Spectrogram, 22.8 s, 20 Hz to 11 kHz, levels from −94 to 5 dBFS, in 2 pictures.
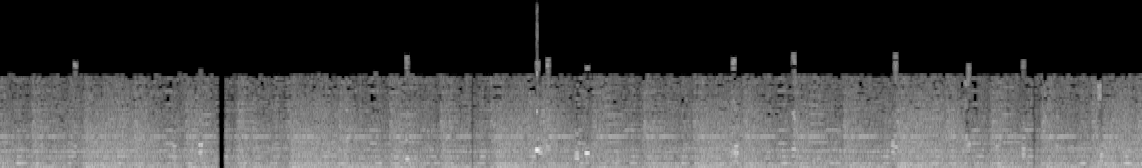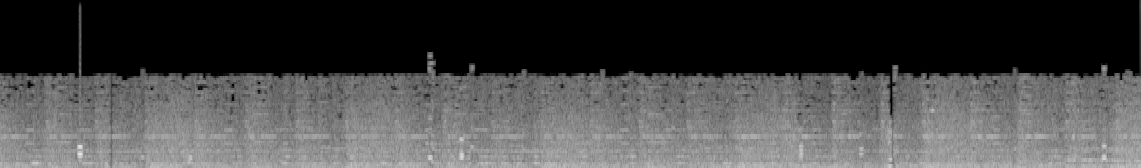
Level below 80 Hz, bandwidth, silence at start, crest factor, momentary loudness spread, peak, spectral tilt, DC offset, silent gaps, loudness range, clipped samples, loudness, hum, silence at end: -36 dBFS; 11 kHz; 0 s; 22 dB; 7 LU; 0 dBFS; -5 dB/octave; under 0.1%; 2.20-2.24 s; 4 LU; under 0.1%; -22 LUFS; none; 0 s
